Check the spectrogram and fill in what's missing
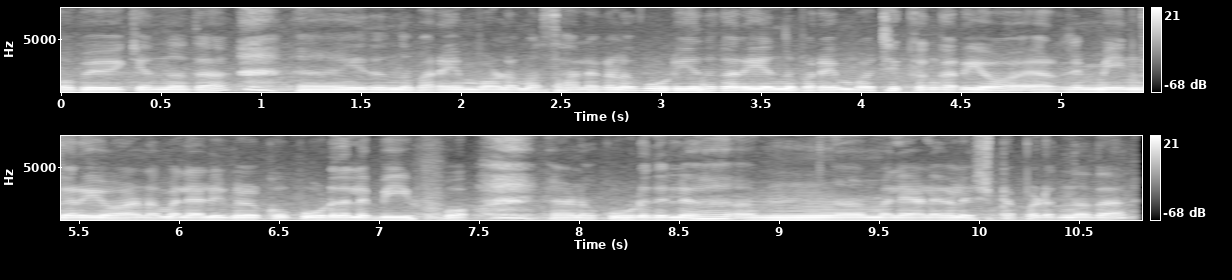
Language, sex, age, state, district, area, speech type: Malayalam, female, 30-45, Kerala, Idukki, rural, spontaneous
